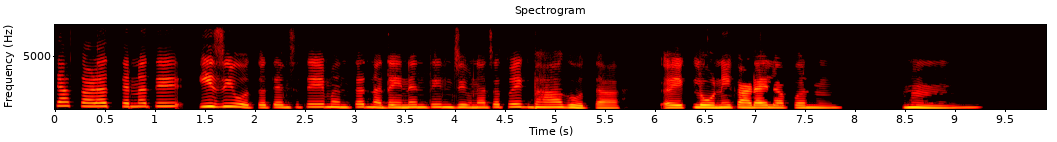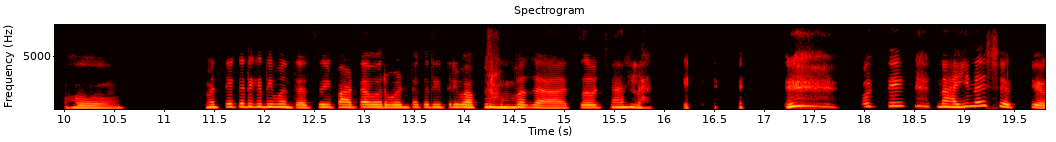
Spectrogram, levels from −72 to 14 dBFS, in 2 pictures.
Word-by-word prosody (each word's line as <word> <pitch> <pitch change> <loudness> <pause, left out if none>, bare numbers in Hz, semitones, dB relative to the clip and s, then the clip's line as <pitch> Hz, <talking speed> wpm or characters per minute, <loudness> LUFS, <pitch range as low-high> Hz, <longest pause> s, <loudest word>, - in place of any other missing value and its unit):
त्या 360 0 -1
काळात 320 0 +1
त्यांना 305 0 -2
ते 320 0 -1 0.4
ईझी 310 0 +4
होतं, 225 -6 -1
त्यांचं 230 -1 -3
ते 260 0 -1
म्हणतात 250 -1 -1
ना, 235 -2 +1
दैनंदिन 230 +1 +1
जीवनाचा 220 +1 -1
तो 265 - -4
एक 265 -3 -1
भाग 235 0 +1
होता. 180 -4 0 0.5
एक 205 +1 +3
लोणी 220 -1 +5
काढायला 220 -1 +4
पण 210 0 0 0.9
हं, 205 -1 +1 0.9
हो. 190 -2 0 0.9
मग 235 +1 +2
ते 275 - -1
कधी-कधी 280 -2 0
म्हणतात, 230 -5 +1
सई, 240 0 +1
पाटा-वरवंटा 235 0 +1
कधीतरी 235 0 -2
वापरून 230 -1 +3
बघा, 210 -5 0
चव 225 0 +1
छान 230 +1 +2
लागते. 205 -6 -4 1.7
मग 300 - -4 0.2
ते 335 +1 0 0.3
नाही 270 0 +2
नाच 355 +4 -1
शक्य. 240 -6 -1
235 Hz, 120 wpm, -23 LUFS, 215-255 Hz, 1.7 s, लोणी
